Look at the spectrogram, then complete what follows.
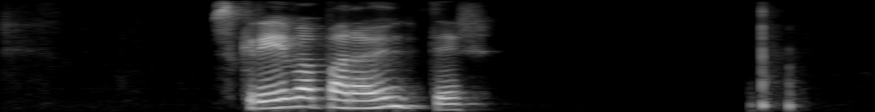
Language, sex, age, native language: Icelandic, female, 40-49, Icelandic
